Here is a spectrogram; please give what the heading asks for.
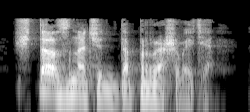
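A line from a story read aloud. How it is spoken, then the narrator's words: Barking, triumphant. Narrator (Russian): рявкнул Гатриан, внутренне торжествуя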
